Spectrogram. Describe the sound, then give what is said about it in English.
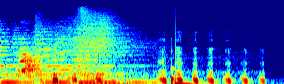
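A dog lets out a quick run of about eight sharp, rhythmic barks, with a brief rustle and a faint yip just before the barking starts. “Bonus bark.”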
